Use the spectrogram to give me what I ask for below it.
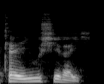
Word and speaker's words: Kaiu Shirai: de nous dire comment on prononce bien les, les, les noms de ces deux auteurs. – non, pas trop. Je lis mieux que, que je parle, mais euh, normalement c'est Posca Demiso et euh, Kaiu Shirai.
